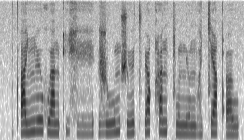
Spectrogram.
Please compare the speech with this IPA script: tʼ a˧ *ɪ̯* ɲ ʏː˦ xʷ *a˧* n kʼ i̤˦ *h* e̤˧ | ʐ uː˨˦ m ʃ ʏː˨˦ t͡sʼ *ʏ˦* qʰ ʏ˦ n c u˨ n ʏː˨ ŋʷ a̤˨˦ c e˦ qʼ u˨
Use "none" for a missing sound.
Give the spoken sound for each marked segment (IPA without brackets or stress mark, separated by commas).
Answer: ɪ̯, aː˧, x, ʏ˦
